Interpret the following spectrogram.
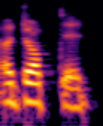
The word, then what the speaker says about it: adopted: Okay, make sure you pronounce the ted at the end. Adopted.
